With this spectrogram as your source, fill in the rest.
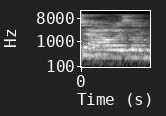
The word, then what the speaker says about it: Taoism: Sounds like, did you say Taoism, T-A-O? Yeah, it's pronounced Taoism, but it does, yeah, yeah.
